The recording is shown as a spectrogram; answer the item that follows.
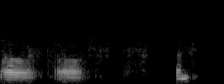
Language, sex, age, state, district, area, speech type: Bodo, male, 45-60, Assam, Kokrajhar, rural, conversation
